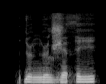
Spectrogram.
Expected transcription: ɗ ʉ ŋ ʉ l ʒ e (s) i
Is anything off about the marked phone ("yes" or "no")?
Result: yes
